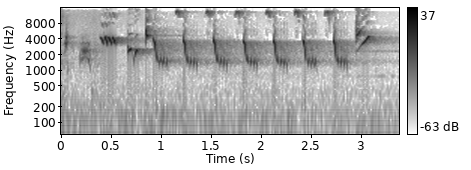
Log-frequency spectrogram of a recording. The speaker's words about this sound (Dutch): Ja, dat is een nachtegaal. Prachtig. Is dat jouw lievelingsvogel qua geluid? Nee. Nee, ik vind dat een beetje een uitslover, moet ik zeggen, een nachtegaal.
